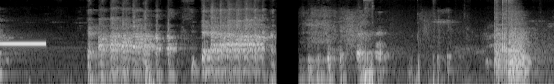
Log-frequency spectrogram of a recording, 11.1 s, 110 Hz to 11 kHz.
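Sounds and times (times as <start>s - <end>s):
censor bleep: 0.0s - 1.0s.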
